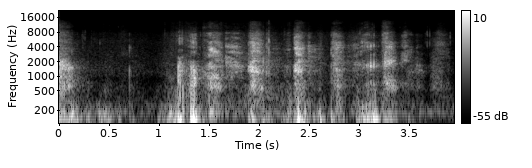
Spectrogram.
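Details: French Bulldog at play, refusing to give up its toy indoors: rough, snorting growls and huffs in quick uneven bursts, rising and falling over a few seconds.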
